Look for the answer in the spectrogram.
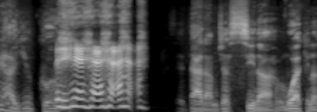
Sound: Letitia laughs

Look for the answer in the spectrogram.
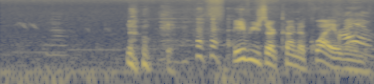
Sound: laughter

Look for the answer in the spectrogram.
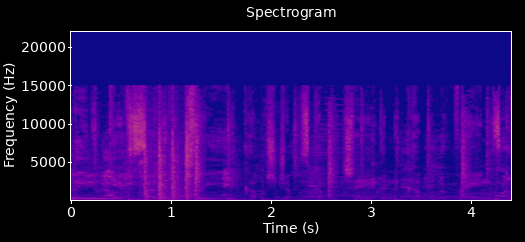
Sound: knock on door

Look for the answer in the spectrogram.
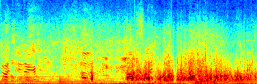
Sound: people chatting

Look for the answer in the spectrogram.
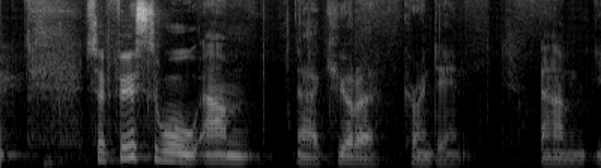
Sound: speaking in foreign language

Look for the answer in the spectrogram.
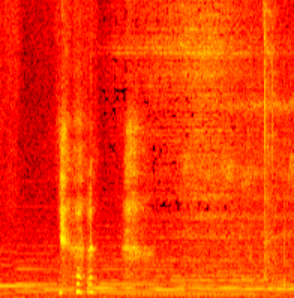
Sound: chuckles

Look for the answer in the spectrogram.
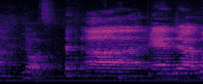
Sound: laughing

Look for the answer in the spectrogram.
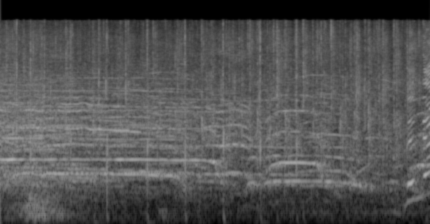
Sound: applause and cheering cont; whoosh

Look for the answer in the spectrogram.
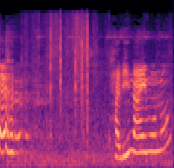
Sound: laughs

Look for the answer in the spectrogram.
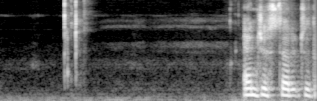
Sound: mouse clicks

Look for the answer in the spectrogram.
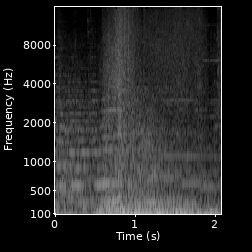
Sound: energy crackling

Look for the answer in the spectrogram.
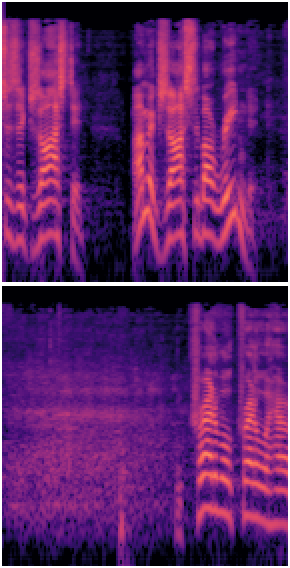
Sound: laughter

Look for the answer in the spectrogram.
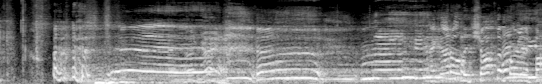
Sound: more sobbing

